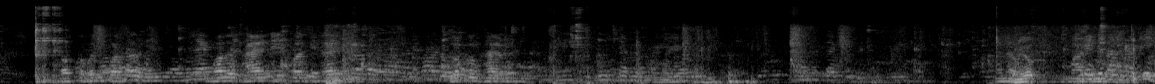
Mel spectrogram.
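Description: Dishes and cutlery clink on plates.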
